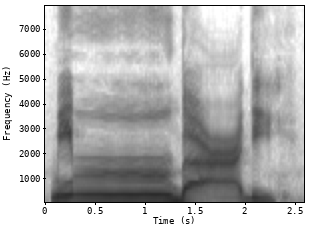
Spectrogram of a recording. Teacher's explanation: huruf ain yang tidak memantul tapi mengalir sedikit suara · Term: ain sukun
